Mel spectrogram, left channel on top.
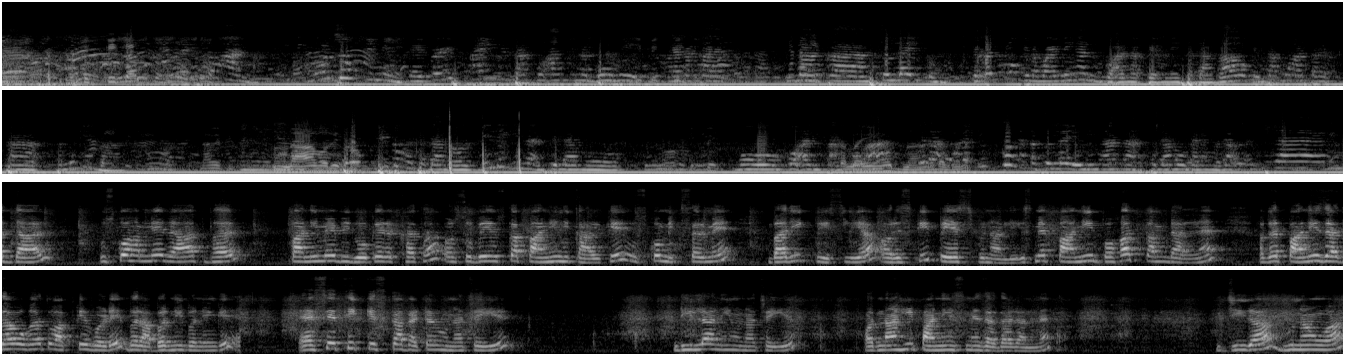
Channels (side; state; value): both; different; correlation 0.00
